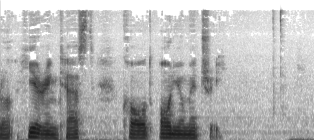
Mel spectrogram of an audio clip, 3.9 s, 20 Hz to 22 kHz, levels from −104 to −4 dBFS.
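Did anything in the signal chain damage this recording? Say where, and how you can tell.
No, nothing in this speech recording stood out as damaged by any stage of the signal chain on listening.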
